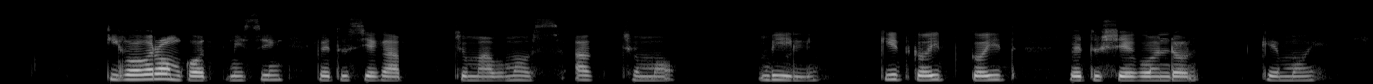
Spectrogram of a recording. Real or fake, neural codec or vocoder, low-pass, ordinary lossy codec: real; none; 19.8 kHz; none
